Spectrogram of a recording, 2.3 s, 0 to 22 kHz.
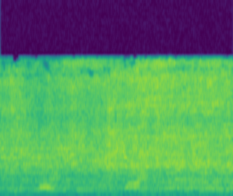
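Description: Several 1/8-scale nitro RC buggy engines running on the track, a steady high buzz whose pitch rises and falls as the cars throttle up and back off.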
